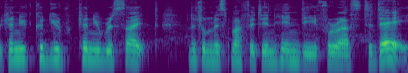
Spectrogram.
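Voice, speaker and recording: A woman speaks in an ordinary speaking voice. Her pitch is fairly low, and her pace is moderate. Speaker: author. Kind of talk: interview answer.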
